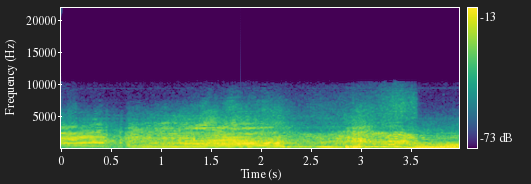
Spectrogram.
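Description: A Mazda RX-7 race car on a track drops down through the gears under hard braking, its engine note stepping down with loud rasping harmonics and a sharp blip near the end, heard alone and close.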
